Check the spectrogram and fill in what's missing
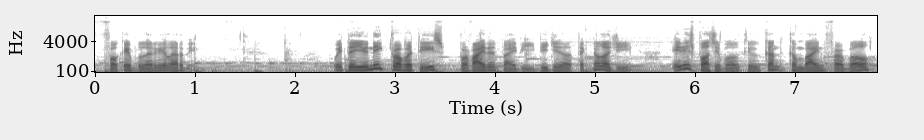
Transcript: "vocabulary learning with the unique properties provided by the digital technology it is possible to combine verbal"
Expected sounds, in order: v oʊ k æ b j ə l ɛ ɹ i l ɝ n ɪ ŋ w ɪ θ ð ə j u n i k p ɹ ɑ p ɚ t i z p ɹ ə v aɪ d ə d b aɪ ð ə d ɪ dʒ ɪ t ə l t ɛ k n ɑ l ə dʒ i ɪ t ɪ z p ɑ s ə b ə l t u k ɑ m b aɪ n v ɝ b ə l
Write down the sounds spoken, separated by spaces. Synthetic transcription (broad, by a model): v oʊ k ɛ b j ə l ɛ ɹ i l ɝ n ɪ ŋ w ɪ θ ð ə j u n i k p ɹ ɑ p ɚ t i s p ɹ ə v aɪ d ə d b aɪ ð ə d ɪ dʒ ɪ t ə l t ɛ k n ɑ l ə dʒ i ɪ t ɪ s p ɑ s ə b ə l t u k ɑ m b aɪ n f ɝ b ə l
